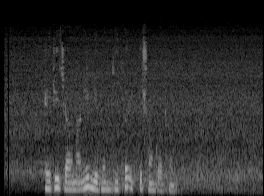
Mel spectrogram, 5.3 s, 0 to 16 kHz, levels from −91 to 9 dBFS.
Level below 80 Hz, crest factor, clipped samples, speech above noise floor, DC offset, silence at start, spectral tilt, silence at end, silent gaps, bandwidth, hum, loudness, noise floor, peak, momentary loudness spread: -70 dBFS; 18 dB; under 0.1%; 20 dB; under 0.1%; 0.1 s; -6.5 dB/octave; 0.05 s; none; 9.8 kHz; none; -32 LUFS; -52 dBFS; -16 dBFS; 20 LU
